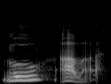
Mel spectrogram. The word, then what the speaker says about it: Mualla: This is a Mualla, pronounced like koala, Mualla.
